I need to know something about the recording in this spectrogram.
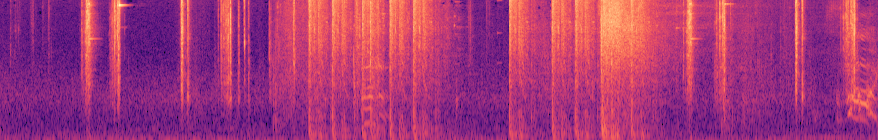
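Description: Gunfire cracks in short, sharp bursts.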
